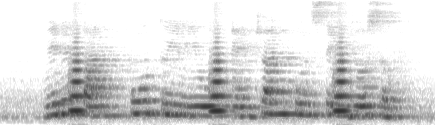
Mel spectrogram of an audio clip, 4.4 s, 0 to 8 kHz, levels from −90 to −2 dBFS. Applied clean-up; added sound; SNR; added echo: none; Brass instrument; -3 dB; reverberation time 0.7 s.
